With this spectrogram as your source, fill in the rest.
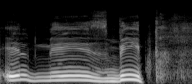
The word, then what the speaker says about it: Miżieb: or winter time uh it's ill-maze beep that's the way you pronounce it you can go keep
